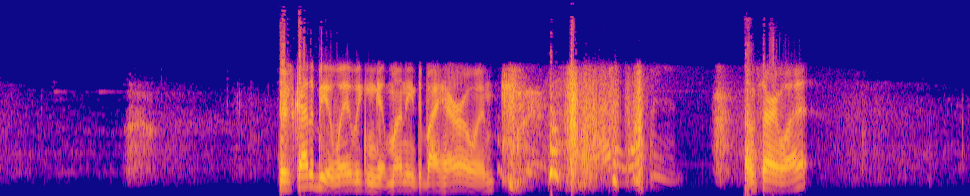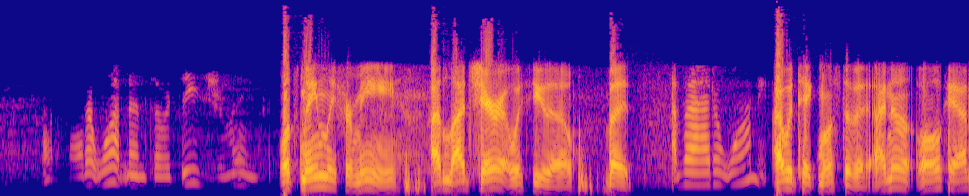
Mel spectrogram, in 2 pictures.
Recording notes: Prank Phone Calls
